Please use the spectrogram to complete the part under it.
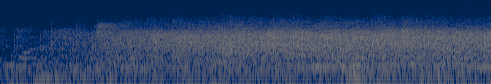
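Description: A large orchestra plays in a big echoing hall.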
